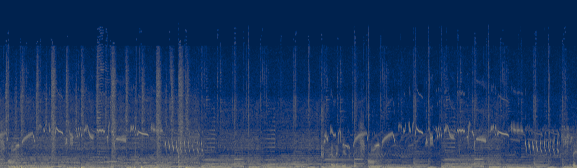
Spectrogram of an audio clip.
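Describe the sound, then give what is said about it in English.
A bird sings high in the sky, with bright quick chirps and rising trills repeating throughout, layered over a dense, sustained musical backdrop at a steady, fairly loud level. “a few cotton wool clouds, higher and higher in the great dome of the sky, filling it with song.”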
